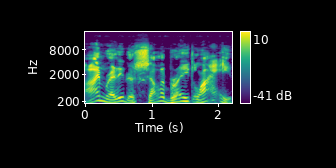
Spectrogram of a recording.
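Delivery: put-on slow, elderly old-man commercial announcer voice. Asked to tell the story like the old man in the insurance commercial: old man in insurance commercial voice. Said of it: "told it like the old man in the insurance commercial".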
